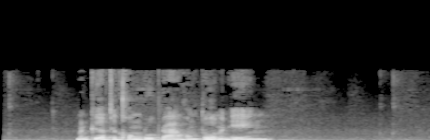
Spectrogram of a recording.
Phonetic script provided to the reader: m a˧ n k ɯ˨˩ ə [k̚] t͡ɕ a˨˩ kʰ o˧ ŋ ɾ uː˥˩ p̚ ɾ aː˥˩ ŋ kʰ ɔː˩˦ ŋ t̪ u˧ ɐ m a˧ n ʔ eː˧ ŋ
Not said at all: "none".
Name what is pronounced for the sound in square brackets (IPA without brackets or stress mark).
p̚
